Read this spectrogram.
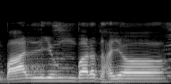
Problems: constant background noise, background conversations at intervals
